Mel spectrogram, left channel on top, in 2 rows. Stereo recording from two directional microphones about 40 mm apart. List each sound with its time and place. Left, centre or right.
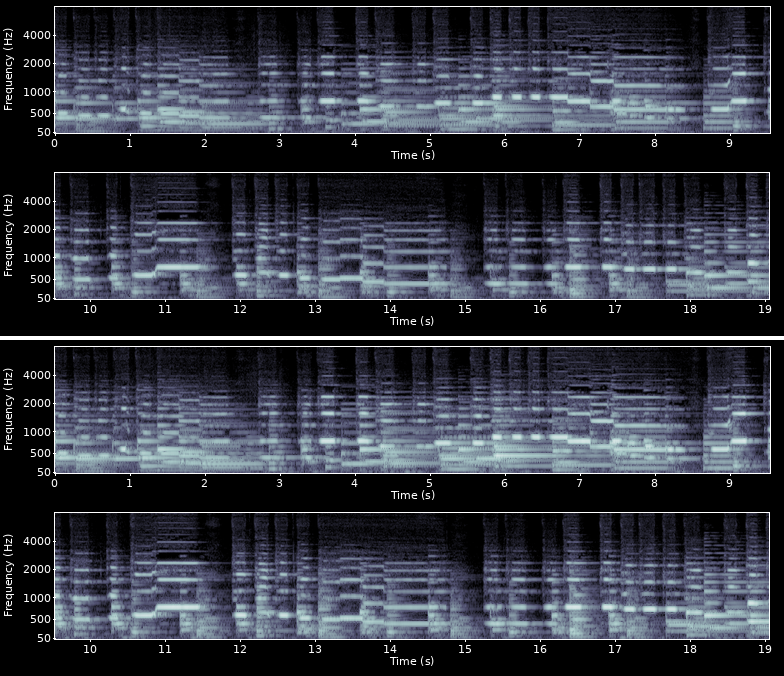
0.0 s music: right
6.0 s flute: centre
7.3 s organ: right
8.1 s music: right
10.8 s flute: right
11.9 s music: right
18.1 s music: right
18.4 s music: right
